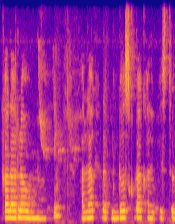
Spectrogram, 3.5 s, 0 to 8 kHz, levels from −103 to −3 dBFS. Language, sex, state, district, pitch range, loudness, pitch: Telugu, female, Andhra Pradesh, Sri Satya Sai, 230-250 Hz, -17 LUFS, 245 Hz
